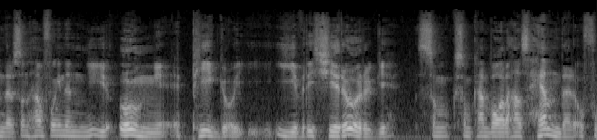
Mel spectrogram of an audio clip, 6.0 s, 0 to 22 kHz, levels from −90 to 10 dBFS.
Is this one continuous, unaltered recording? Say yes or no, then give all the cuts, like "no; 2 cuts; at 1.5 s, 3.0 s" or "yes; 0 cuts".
yes; 0 cuts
